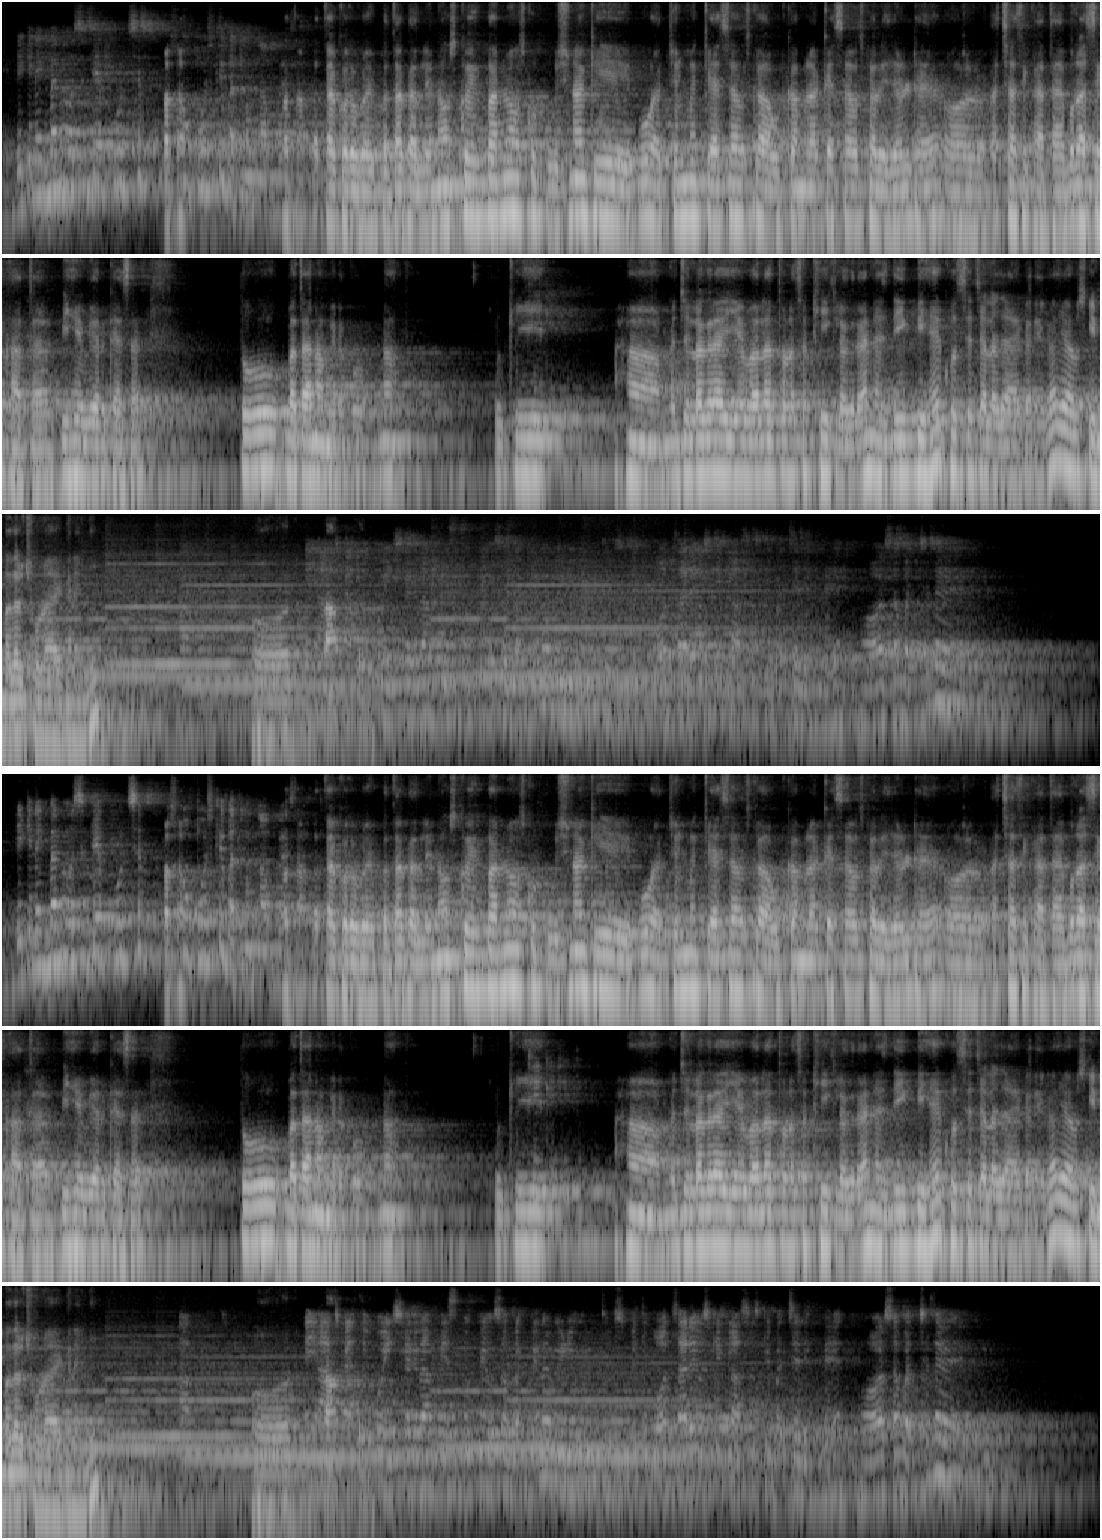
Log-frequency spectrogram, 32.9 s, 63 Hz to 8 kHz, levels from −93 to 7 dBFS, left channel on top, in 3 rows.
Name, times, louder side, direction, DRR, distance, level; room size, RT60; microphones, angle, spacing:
voice 1, 0.1-3.3 16.2-16.5 23.7-23.9 25.0-31.9, right 1 dB, 85° right, 1 dB, 3.8 m, -40 dB
voice 2, 3.2-12.4 13.4-15.0 15.9-16.4 17.1-23.0 24.5-24.9 25.2-25.6, equal, 10° left, 8 dB, 1.1 m, -27 dB
sound 1, 22.2-30.2, right 1 dB, 35° left, 1.5 m, -42 dB
28.5 x 26.5 x 7.8 m, 2.6 s
head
